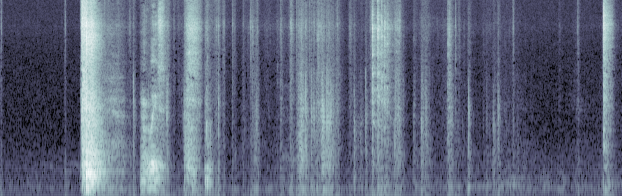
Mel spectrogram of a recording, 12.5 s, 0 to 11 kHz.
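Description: A 60-pound BowTech Experience compound bow being shot: one sharp, loud crack as the string is released and the arrow is sent into the target, a little under two seconds in, dying away within about a second.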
